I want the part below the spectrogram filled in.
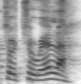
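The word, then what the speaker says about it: Tortorella: John Tortella.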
